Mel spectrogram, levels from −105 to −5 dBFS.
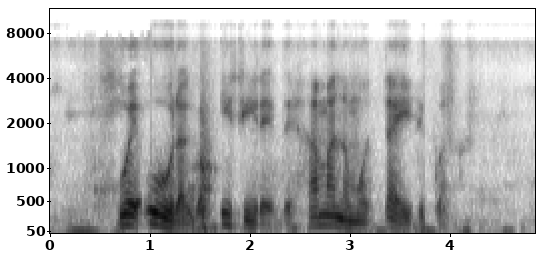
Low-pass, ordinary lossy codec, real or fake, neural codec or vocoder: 7.2 kHz; Opus, 32 kbps; fake; codec, 16 kHz, 0.9 kbps, LongCat-Audio-Codec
